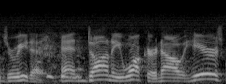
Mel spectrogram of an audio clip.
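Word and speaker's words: Juereata: your name is Walker and it's do you pronounce that jarita jarita isn't that funny I have a secretary called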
